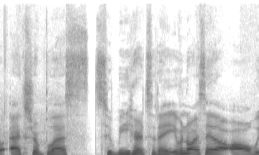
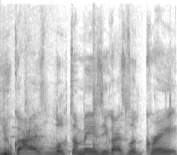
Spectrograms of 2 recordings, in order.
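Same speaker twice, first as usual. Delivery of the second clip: ordinary delivery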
